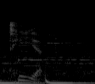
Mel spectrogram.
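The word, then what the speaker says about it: Tiyep: up how do you spell that um t-i-y-e-p pronounced t yep okay oh they're ready for the draft that's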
